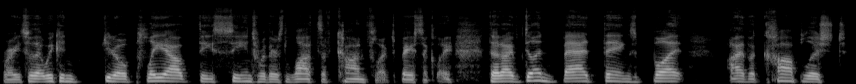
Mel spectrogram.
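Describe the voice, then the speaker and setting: A man with an average-pitched voice talks through ideas in a casual podcast chat. He is informal and agreeable, and the sound is dry and close. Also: unhurried, dry recording. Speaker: podcast co-host and editor.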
